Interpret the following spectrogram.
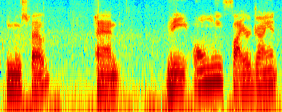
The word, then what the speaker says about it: Muspelheim: the N Realms uh it's not melheim it is musel and the only fire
